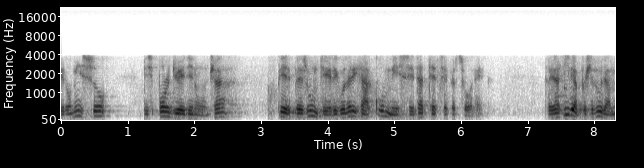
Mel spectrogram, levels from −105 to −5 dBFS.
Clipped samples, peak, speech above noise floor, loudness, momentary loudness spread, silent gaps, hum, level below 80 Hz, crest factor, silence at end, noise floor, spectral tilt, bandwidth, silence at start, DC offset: under 0.1%; -2 dBFS; 47 dB; -24 LUFS; 15 LU; none; none; -66 dBFS; 22 dB; 0 s; -70 dBFS; -11 dB/octave; 4 kHz; 0 s; under 0.1%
